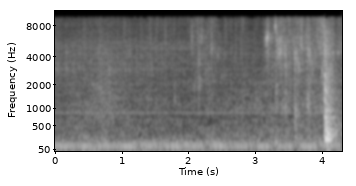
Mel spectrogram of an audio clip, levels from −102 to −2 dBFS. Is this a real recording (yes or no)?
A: no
